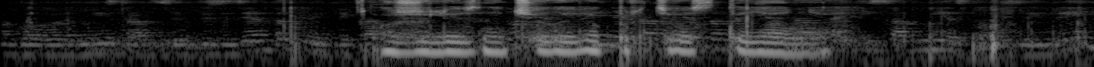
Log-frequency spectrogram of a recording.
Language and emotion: Russian, neutral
